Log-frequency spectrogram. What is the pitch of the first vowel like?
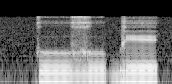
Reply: low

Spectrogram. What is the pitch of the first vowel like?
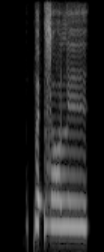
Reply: high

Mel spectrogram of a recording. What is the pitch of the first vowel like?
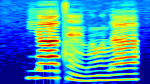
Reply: high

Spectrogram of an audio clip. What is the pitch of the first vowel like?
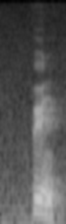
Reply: falling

